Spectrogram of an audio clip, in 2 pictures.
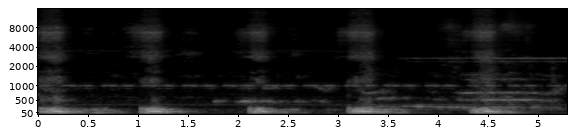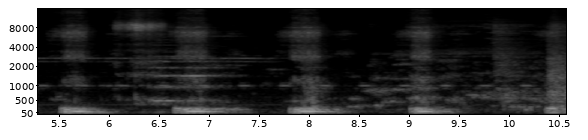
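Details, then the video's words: Female Labrador Retriever snoring in her sleep, a steady run of deep rasping breaths about once a second, each a low grunt with a soft airy hiss on top. "Perry making a noise ... when she was sleeping"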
